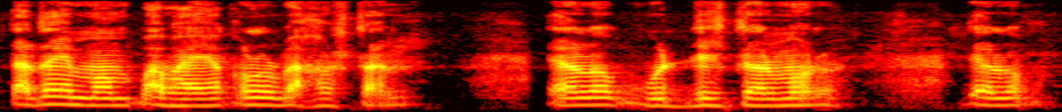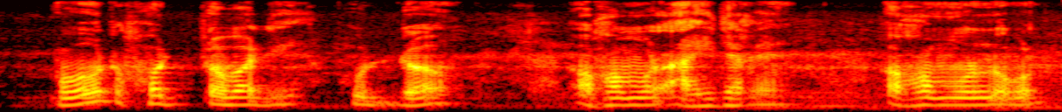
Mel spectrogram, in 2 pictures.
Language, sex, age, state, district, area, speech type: Assamese, male, 60+, Assam, Udalguri, rural, spontaneous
